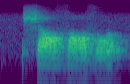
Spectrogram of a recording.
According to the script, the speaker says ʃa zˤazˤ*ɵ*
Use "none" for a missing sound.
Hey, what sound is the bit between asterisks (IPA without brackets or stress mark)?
o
